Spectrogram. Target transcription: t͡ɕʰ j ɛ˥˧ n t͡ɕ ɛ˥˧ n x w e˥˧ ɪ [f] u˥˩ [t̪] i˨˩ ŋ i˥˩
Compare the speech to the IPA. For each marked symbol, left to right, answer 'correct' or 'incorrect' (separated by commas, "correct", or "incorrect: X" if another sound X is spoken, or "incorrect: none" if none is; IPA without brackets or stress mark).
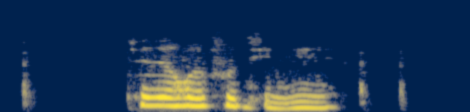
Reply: correct, incorrect: t̪ʰ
